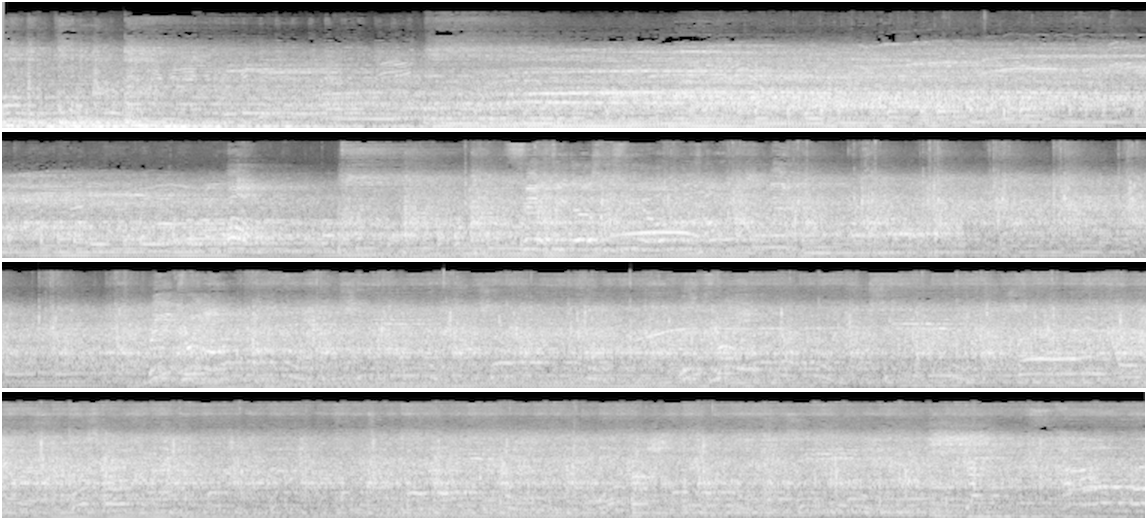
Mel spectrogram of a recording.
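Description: Live dance-pop song over an arena PA, heard from among the audience: the heavy beat drops out about two seconds in, leaving a female lead vocal over lighter backing, with the crowd cheering.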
